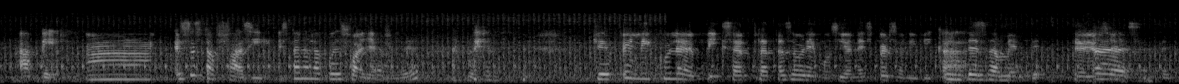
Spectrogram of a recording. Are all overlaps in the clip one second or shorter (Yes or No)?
Yes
